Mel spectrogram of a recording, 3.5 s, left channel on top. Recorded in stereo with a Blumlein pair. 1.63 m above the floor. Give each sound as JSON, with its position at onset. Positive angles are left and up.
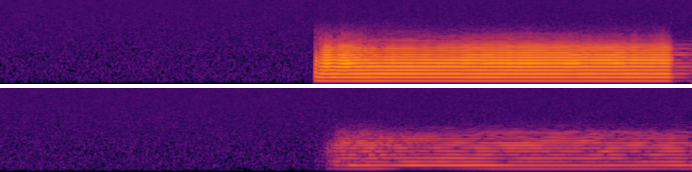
{"t": 1.6, "sound": "a trumpet", "azimuth_deg": 45, "distance_m": 1.2}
